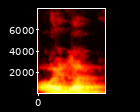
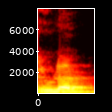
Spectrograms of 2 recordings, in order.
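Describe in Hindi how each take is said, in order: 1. नाम 'oy' ध्वनि से शुरू होता है। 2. नाम 'you' ध्वनि से शुरू होता है। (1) "it's a ऑयलर" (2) "it is not a यूलर"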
